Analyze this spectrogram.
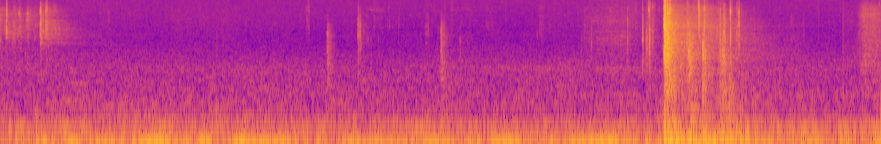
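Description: A sheet of paper rustles and crinkles as it is unfolded.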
